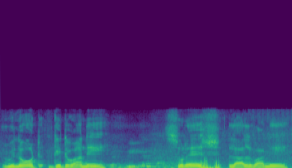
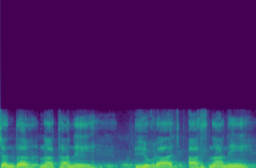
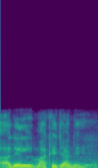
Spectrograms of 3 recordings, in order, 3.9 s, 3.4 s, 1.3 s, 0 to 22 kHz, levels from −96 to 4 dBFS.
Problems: constant background noise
